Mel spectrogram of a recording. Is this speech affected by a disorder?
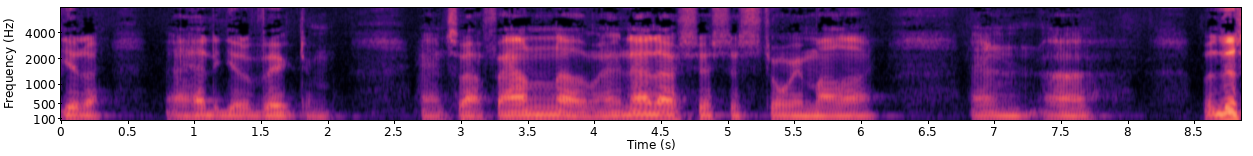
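Yes: Parkinson's.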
